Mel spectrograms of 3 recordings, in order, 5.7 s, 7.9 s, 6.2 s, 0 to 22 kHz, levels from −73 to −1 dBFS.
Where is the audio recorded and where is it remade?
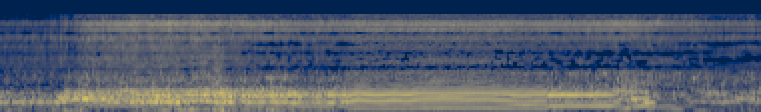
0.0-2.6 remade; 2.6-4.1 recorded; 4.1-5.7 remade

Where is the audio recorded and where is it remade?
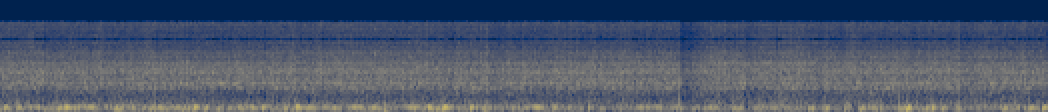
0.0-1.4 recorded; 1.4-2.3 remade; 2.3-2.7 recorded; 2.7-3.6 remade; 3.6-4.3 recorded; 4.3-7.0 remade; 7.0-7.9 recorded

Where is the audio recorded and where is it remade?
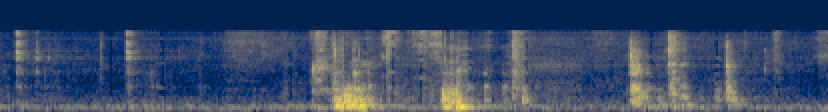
0.0-6.2 remade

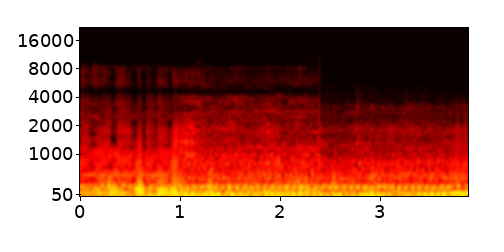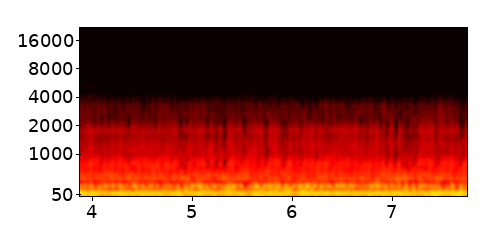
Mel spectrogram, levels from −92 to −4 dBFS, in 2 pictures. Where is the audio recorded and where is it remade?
0.0-1.0 remade; 1.0-3.7 recorded; 3.7-7.8 remade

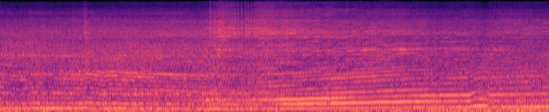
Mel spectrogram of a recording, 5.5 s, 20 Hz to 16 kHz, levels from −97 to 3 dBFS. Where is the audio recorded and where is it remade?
0.0-3.3 remade; 3.3-5.5 recorded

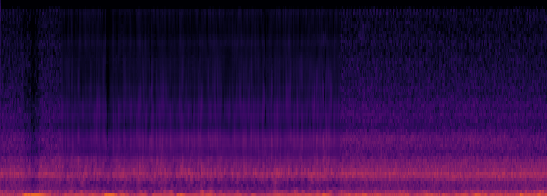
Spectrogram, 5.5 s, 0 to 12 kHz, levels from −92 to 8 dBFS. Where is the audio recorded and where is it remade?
0.0-0.6 recorded; 0.6-3.4 remade; 3.4-5.5 recorded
